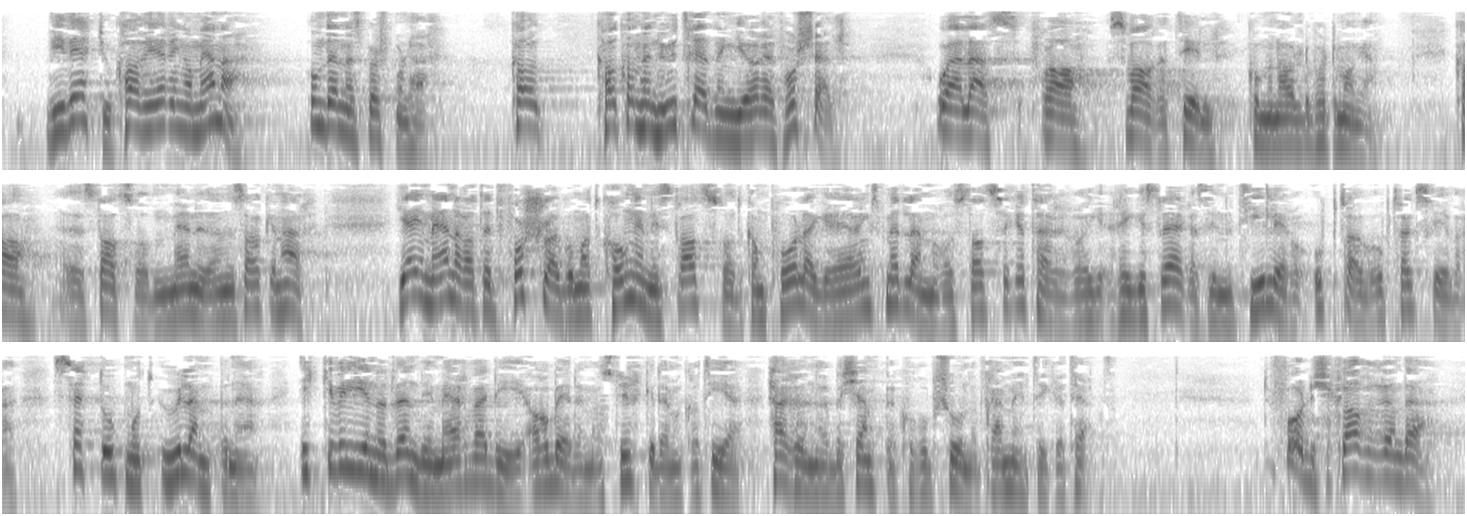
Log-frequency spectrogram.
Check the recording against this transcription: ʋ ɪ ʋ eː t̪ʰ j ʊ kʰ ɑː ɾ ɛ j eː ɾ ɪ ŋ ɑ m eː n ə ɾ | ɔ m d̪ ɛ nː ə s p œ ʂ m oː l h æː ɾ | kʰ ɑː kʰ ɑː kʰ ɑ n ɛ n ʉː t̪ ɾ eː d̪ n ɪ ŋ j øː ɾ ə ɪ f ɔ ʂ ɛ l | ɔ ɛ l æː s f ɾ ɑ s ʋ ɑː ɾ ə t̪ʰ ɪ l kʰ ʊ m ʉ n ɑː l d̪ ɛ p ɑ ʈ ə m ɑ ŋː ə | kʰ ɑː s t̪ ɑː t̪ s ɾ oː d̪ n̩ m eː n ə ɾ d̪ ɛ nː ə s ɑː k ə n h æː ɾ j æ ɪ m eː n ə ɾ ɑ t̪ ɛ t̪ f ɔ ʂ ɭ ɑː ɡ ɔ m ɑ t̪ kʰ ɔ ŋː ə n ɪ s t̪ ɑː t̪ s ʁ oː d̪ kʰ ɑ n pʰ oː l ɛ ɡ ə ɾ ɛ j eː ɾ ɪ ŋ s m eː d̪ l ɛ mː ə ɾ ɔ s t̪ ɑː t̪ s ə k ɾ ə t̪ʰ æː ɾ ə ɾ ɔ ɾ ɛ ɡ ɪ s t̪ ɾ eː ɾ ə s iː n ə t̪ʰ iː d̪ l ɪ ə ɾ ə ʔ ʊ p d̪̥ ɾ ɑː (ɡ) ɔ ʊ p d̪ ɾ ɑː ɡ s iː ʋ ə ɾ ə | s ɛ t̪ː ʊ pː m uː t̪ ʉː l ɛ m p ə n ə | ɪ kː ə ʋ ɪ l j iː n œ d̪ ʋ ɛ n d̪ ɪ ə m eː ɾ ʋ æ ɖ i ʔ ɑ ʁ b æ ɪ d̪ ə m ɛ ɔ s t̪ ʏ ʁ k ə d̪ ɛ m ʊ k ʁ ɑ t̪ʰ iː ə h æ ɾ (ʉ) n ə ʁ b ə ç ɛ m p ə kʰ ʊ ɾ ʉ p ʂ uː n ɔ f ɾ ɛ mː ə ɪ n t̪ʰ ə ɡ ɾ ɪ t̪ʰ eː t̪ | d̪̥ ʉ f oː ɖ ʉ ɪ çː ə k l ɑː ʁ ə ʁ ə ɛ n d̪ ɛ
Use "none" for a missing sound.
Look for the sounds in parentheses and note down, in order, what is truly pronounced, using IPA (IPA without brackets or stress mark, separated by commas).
ɡ, ʉ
